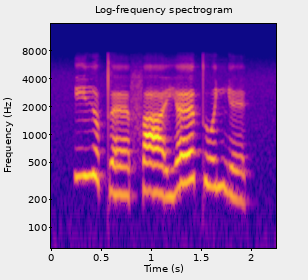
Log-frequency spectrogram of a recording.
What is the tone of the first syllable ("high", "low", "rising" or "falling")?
falling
